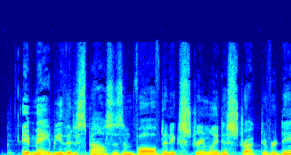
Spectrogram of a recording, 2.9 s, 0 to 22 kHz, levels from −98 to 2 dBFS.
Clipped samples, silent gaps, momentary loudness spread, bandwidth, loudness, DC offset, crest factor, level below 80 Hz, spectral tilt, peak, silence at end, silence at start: under 0.1%; none; 5 LU; 16.5 kHz; -31 LUFS; under 0.1%; 16 dB; -68 dBFS; -5.5 dB/octave; -16 dBFS; 0 s; 0.05 s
